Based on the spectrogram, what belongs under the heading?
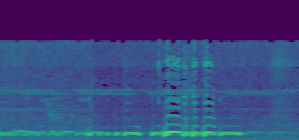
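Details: Loud local zebra dove song meant to stir other doves into singing: a quick chain of soft clipped coos, louder toward the end, over a hissing background.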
